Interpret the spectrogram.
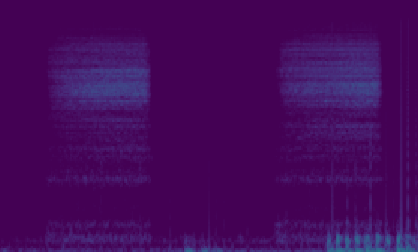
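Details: Wild barn owl nestlings at a nest box while being fed: two long harsh hisses about a second apart, followed by rising thuds and scuffling.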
